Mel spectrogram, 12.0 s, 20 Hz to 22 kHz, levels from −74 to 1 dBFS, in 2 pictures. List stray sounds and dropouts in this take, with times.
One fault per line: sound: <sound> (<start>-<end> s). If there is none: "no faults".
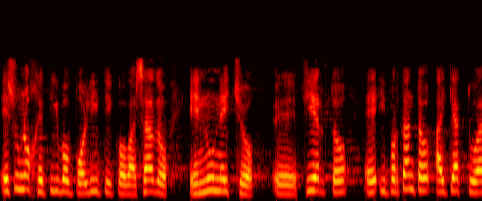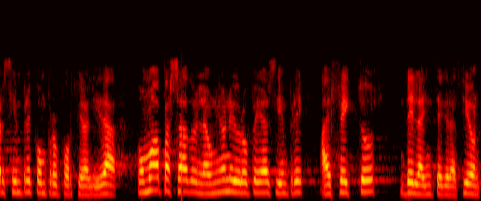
no faults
